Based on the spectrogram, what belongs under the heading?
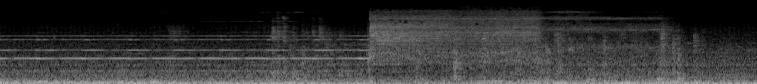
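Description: Rail vehicle at a station: a low engine rumble under a steady high whine, then about three and a half seconds in the whine stops and a loud hiss of compressed air starts, lasting about three seconds.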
